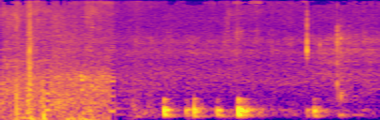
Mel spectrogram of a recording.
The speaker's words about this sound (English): Father, as we hear the rain coming down on the roof, we're reminded, Father, of your promises in Isaiah.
